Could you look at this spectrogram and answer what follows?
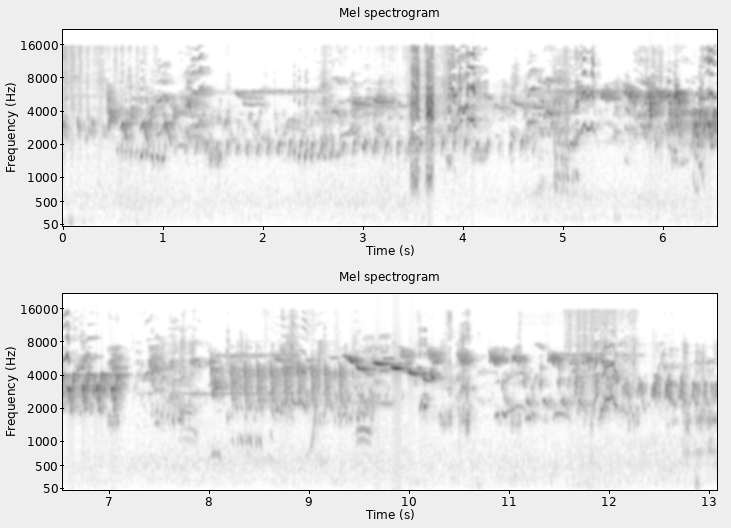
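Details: A noisy group of lorikeets in Australia keeps up continuous high, scratchy chattering, broken by short buzzy trills and a few brief sharp clicks.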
